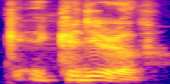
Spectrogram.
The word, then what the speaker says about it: Kadyrov: Kadyrov.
